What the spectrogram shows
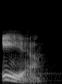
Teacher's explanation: the first sound is longer and louder and the second sound is shorter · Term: diphthong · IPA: /ɪə/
